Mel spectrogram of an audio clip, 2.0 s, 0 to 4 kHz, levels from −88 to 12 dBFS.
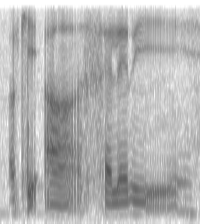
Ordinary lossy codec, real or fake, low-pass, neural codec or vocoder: none; real; 3.6 kHz; none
